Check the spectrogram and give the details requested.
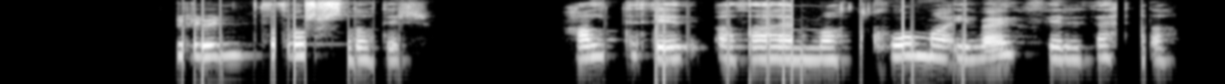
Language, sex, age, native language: Icelandic, female, 20-29, Icelandic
